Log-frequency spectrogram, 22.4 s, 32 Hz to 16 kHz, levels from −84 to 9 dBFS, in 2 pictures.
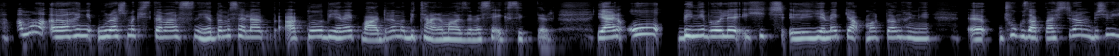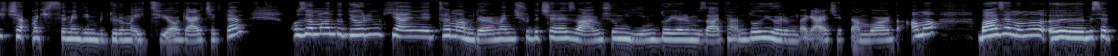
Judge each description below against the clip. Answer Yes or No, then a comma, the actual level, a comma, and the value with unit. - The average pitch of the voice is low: No, very high, 250 Hz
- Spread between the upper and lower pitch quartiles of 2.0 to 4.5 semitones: No, wide, 5.6 semitones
